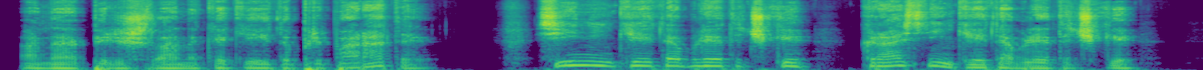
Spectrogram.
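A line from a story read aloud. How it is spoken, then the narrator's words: Quiet question. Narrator (Russian): тихонько спросил я у Нифонтова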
